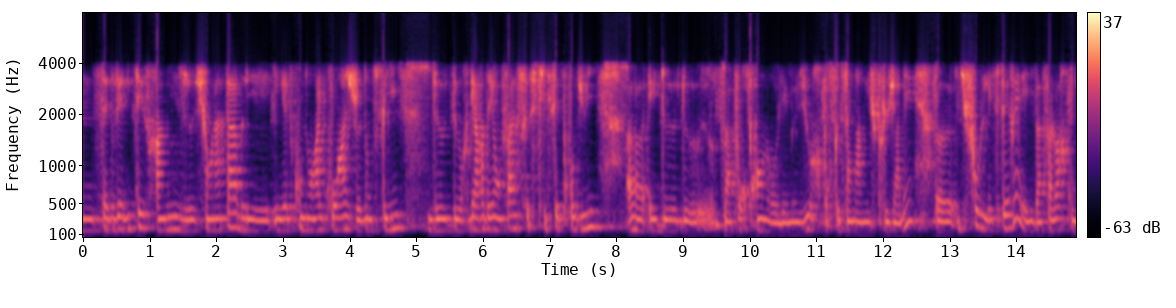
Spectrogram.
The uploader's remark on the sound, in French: Entretien téléphonique réalisé ce 18 avril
